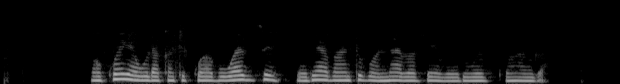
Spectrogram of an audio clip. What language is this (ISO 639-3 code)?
lug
